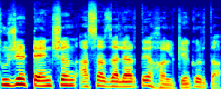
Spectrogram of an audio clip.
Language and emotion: Goan Konkani, neutral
